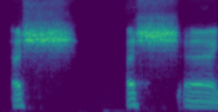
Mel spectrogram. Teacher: Ash, ash, ash. Tengah lidahnya dia, Mak. Tengah lidahnya ngangkatin. Ash, ash, gitu. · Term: shin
